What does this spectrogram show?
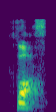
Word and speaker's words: Klaus: Klaus. Pronounced like the pickles.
